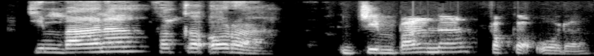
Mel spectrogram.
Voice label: Djeembana Whakaora pronuncitation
